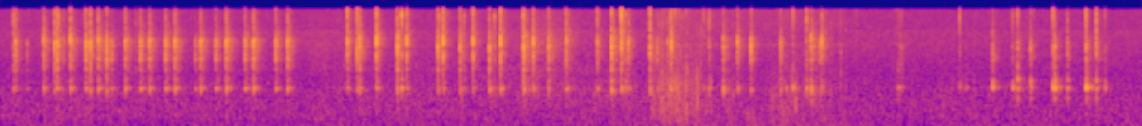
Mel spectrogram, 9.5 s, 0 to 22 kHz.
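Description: Long nails tap rapidly on a small, thick, clear glass bowl that is hollow and empty, making bursts of short, bright clicks with a faint ringing tone around 1.3 kHz. The taps come in quick runs separated by brief pauses, with a softer, smeared swell of sound near the middle. Each tap dies away almost instantly.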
